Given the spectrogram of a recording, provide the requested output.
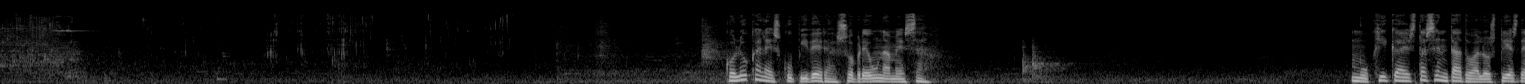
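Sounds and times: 
water poured from a cup onto soil: 1.3s - 5.5s
speech: 7.3s - 9.4s, 13.8s - 15.2s.

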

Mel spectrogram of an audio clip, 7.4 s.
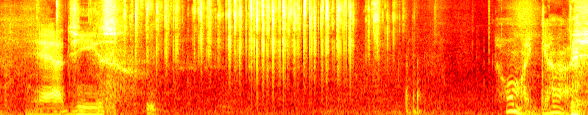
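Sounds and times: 
dice rattling across a hard surface: 0.4s - 5.3s
speech: 0.5s - 2.1s, 6.3s - 7.3s.

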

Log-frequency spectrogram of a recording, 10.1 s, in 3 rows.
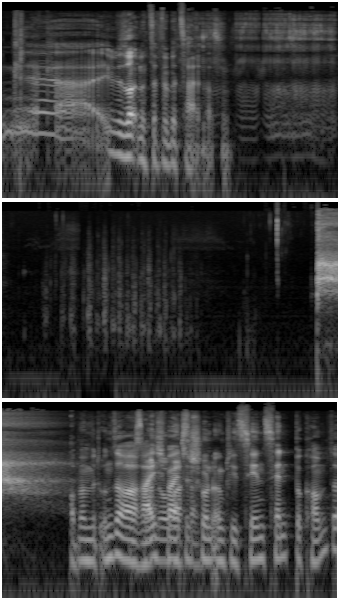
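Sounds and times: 
speech: 0.0s - 2.8s, 7.4s - 10.0s
gulping: 0.0s - 8.6s
sips of ice-cold Coca-Cola being drunk: 2.2s - 7.6s.

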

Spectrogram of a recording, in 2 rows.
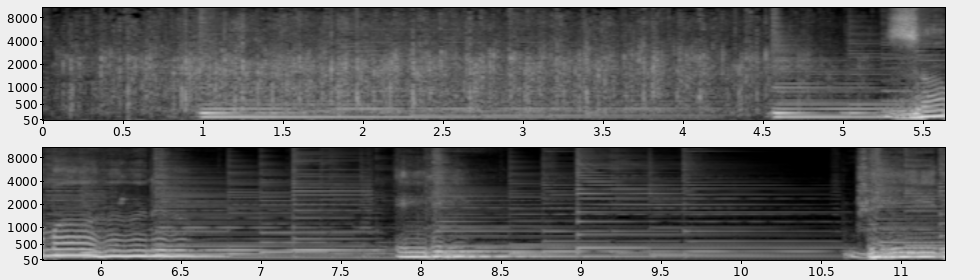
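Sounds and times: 
applause: 0.0s - 5.5s
speech: 1.0s - 1.6s, 4.6s - 6.7s, 7.8s - 8.7s, 10.7s - 11.2s.

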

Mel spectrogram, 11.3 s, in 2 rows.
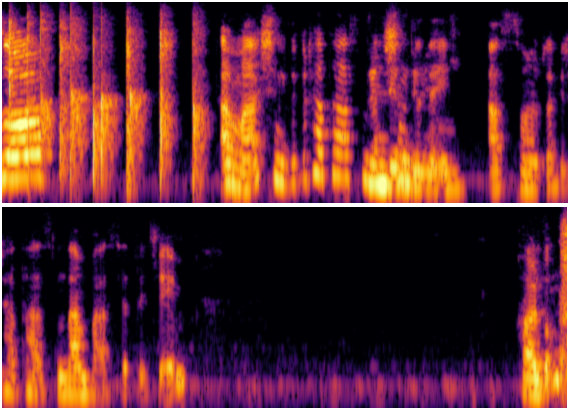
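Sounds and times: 
applause for the director: 0.0s - 2.2s
speech: 2.2s - 7.6s, 10.8s - 11.2s.

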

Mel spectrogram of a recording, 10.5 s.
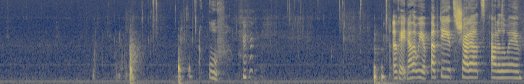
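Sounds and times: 
person drinking a shot of whiskey: 1.8s - 4.1s
speech: 4.2s - 5.2s, 7.9s - 10.4s.

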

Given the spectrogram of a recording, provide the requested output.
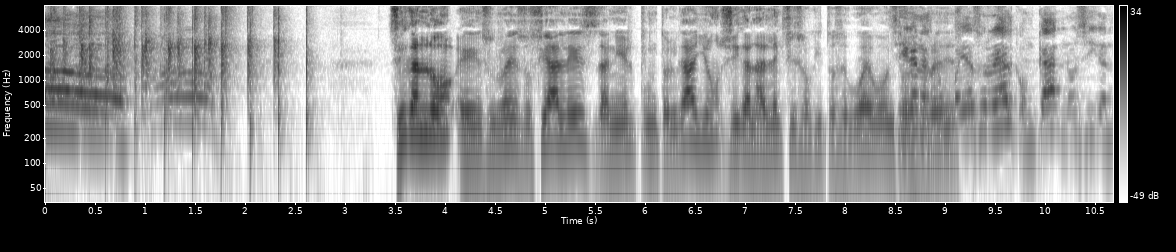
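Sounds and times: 
hand claps: 0.0s - 2.9s
speech: 3.5s - 10.6s.

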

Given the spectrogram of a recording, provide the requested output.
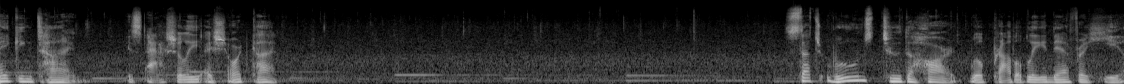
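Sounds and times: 
speech: 0.0s - 2.9s, 7.9s - 11.2s
rain falling during thunderstorm: 0.0s - 11.2s.

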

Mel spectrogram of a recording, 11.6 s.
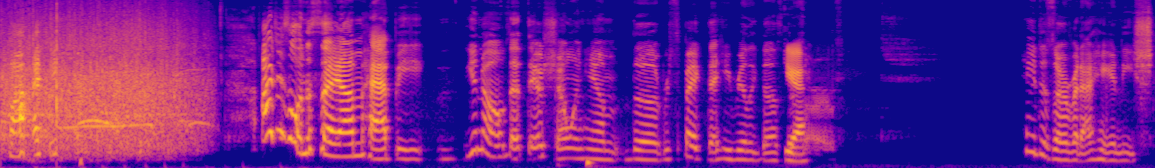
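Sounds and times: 
audience clapping: 0.0s - 2.2s
faint voices cheering: 0.0s - 2.2s
speech: 0.1s - 1.3s, 3.0s - 8.2s, 10.2s - 11.5s.

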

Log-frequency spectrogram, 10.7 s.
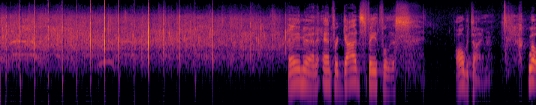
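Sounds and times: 
audience clapping: 0.0s - 6.7s
speech: 5.8s - 8.3s, 9.1s - 10.7s.

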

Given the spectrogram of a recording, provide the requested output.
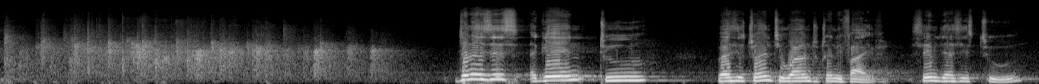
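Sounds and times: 
crowd clapping: 0.0s - 4.2s
speech: 4.6s - 6.6s, 7.2s - 10.3s.

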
